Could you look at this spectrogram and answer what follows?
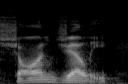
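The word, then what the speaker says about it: Hjelle: His name is Sean Jelly, spelled H-J-E-L-L-E. I checked the pronunciation. Pronounced Sean Jelly.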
